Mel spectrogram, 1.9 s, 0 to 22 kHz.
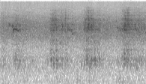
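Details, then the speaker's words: Old alternator from a Kubota Saturn X24 tractor that lit the charging light, turned by hand: a faint, scratchy ratcheting rasp; owner says it sounds like a bearing though there is no play, and suspects the brushes. "słyszycie, trochę hałasuje, tak jakby łożysko, chociaż ja to luzów nie czuję. Możliwe, że to są szczotki."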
